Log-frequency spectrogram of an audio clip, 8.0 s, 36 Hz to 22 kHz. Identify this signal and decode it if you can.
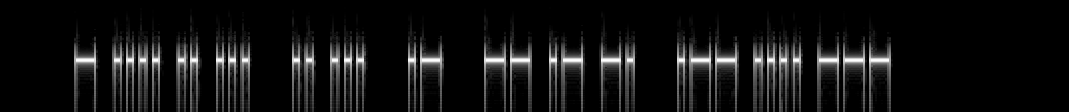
Morse code, heard as a keyed tone, about 25 wpm, 700 Hz. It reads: THIS IS A MAN WHO
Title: Sets of 5 Words Encore2 25wpm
